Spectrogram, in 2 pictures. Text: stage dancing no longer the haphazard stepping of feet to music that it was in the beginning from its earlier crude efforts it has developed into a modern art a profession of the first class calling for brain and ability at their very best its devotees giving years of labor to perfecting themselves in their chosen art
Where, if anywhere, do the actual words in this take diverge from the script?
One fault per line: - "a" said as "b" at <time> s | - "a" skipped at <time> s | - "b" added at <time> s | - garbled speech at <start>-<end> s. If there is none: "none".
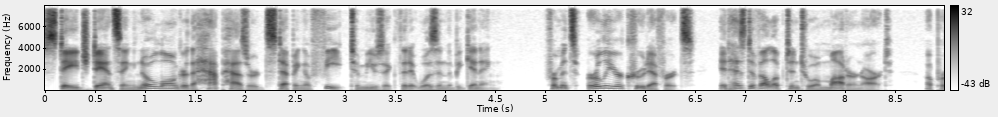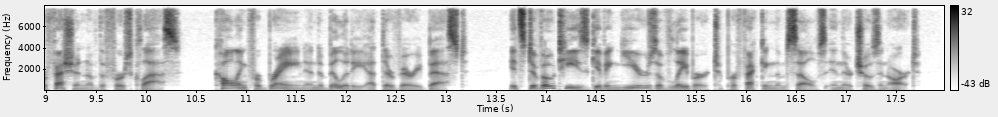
none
